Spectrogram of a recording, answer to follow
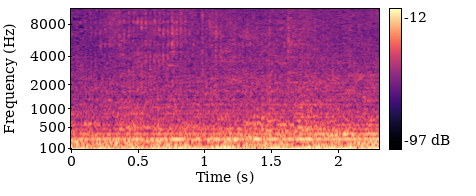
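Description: A pause in speech filled by a low steady hum with faint background noise, the kind of mains or sound-system hum picked up by a lecture microphone.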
